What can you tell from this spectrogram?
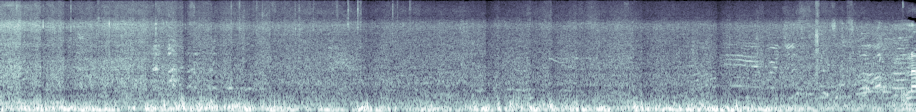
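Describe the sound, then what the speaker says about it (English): Wind gusting outdoors on a hot day, a steady loud buffeting roar across the microphone that swells and eases without pause. "It's hot, but the wind blowing."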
